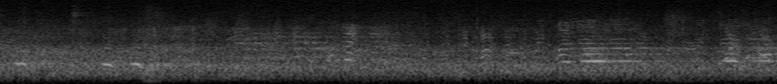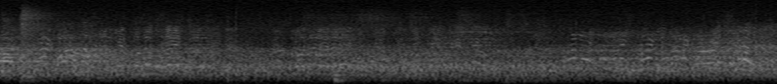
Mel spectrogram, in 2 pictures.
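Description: A large crowd cheers and chants across an open stadium.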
